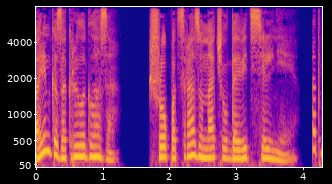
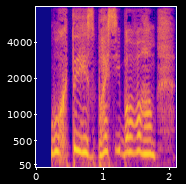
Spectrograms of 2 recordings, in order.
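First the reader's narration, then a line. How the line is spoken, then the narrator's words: Joyful exclamation. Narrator (Russian): радостно возликовала Маринка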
